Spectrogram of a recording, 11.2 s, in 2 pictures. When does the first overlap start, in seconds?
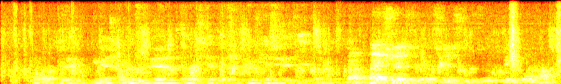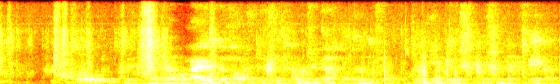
none

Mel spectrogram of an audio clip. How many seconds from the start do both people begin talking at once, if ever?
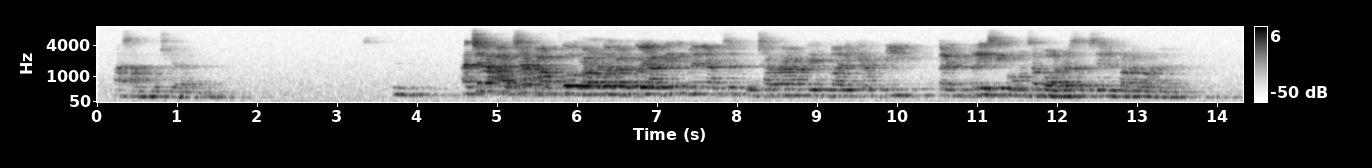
5.1 s

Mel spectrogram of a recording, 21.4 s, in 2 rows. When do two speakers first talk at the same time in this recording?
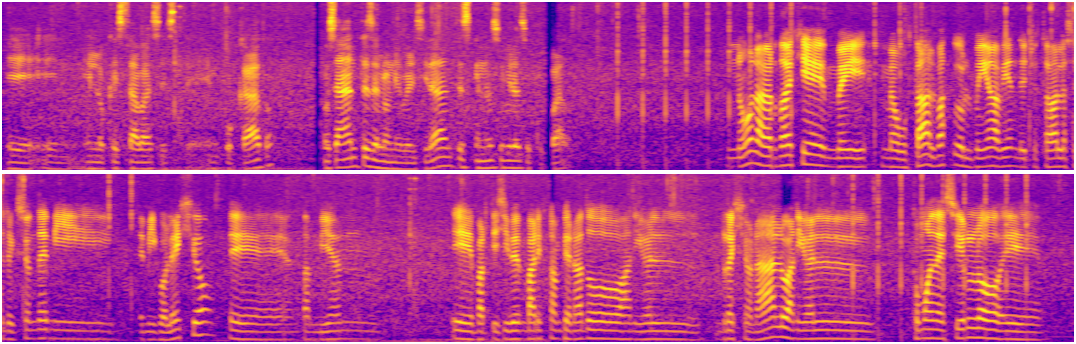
none

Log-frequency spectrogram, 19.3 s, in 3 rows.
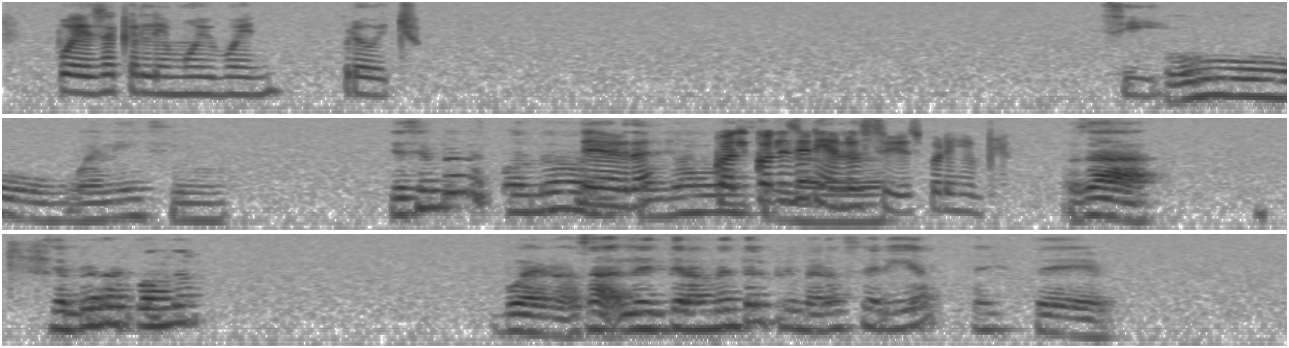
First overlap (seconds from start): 9.3 s

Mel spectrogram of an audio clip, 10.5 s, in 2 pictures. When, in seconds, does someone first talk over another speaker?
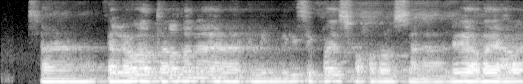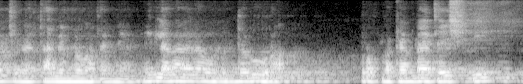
none

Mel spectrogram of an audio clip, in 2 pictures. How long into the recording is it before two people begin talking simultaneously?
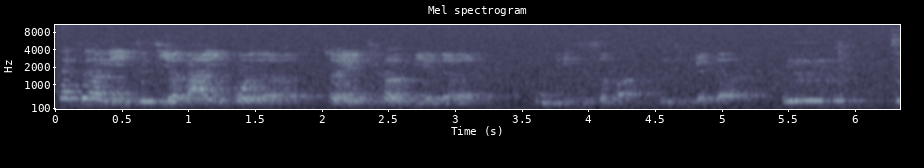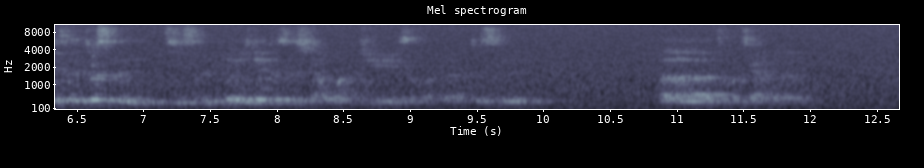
none

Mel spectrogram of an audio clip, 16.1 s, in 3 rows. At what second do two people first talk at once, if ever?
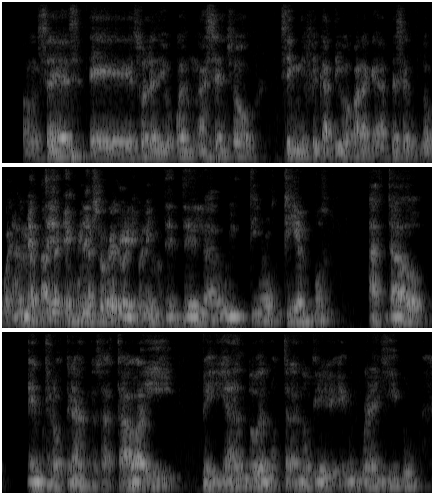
5.5 s

